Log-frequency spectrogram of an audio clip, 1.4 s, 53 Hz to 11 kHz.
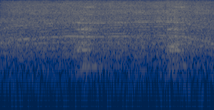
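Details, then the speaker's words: Compression test while cranking, apparently cylinder 2: steady hiss swelling about every 0.6 s with each compression stroke, reading did not reach 90; air leaking, low compression. "Okey, dia tak sampai 90. Bermakna dia loose kompres."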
